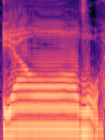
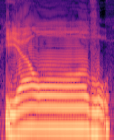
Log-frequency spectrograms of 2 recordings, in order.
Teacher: ada huruf ikhfa yang tebal, ya, sehingga ikhfanya pun menjadi menebal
